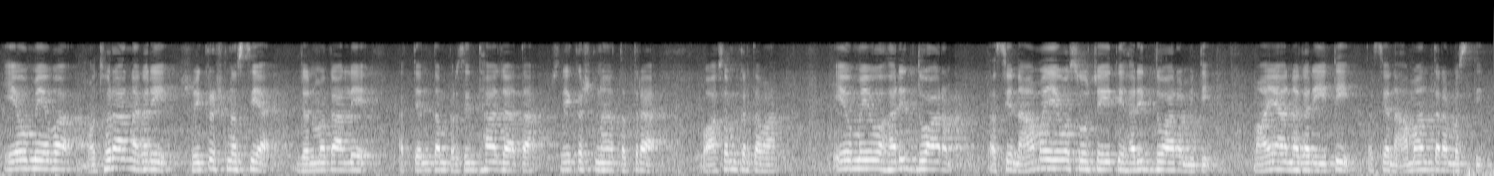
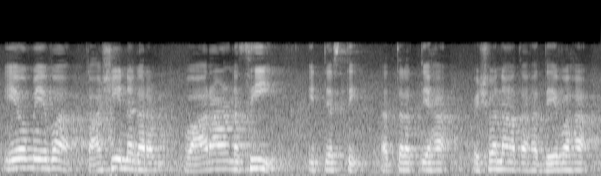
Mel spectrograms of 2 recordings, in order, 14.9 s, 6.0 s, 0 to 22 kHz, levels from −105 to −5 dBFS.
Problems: none marked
